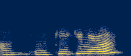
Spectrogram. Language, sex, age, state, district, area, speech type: Bengali, female, 18-30, West Bengal, Purba Bardhaman, urban, conversation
